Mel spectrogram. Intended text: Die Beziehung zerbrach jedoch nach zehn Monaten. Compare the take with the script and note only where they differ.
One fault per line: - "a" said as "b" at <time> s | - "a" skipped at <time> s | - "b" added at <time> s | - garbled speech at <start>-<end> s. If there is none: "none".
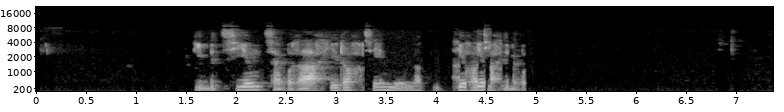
- "nach" skipped at 3.3 s
- garbled speech at 4.1-4.9 s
